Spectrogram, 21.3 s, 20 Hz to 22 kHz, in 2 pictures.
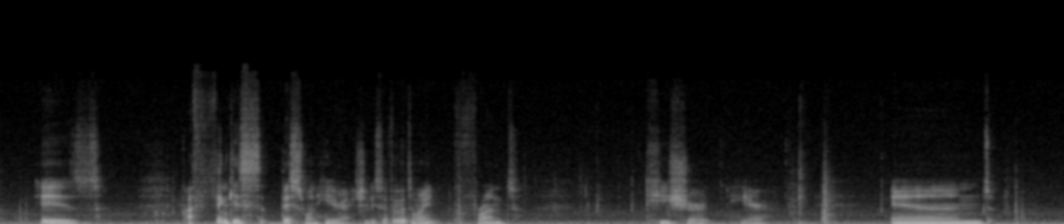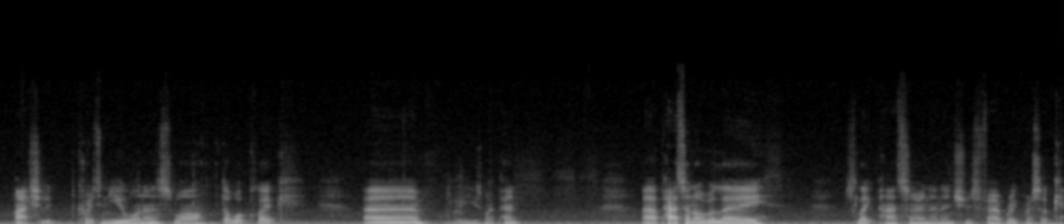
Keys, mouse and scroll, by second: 1.5 alt+Tab, 4.0 click, 5.3 alt+scroll up 1, 5.9 alt+scroll up 1, 7.1 alt+space, 7.3 click, 7.7 space, 8.9-9.2 alt+scroll up 1, 11.5 click.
